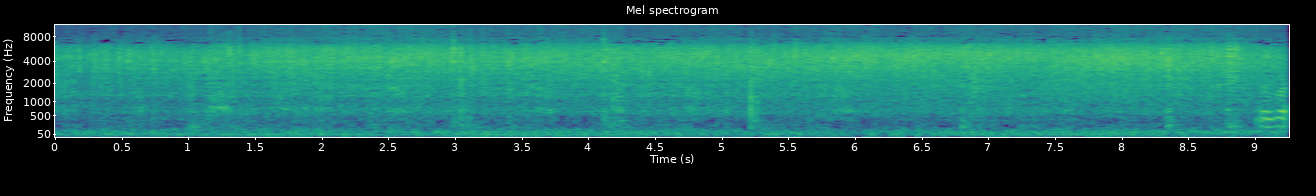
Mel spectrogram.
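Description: Onions frying in a hot pan give a loud, continuous, close sizzle, with faint stirring scrapes now and then, steady throughout with no talking.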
